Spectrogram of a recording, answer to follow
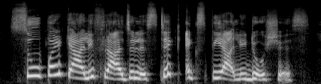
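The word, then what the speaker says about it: supercalifragilisticexpialidocious: Comment section में बताना क्योंकि आज मैं तुम्हें ये वर्ड प्रोनाउंस करना सिखाने वाली हूं। ठीक है? तो द वर्ड इज़ सुपर कैलफ्रेजिलिस्टिक एक्सपियालिडोशियस।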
